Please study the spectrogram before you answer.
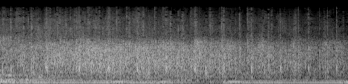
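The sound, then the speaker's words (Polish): Audience applause at the final of a nationwide Polish rhetoric contest: dense, steady clapping from a crowd, loud and continuous from start to end, fading slightly toward the close. “Wielkie brawa za 12 wspaniałych.”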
